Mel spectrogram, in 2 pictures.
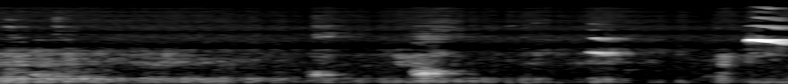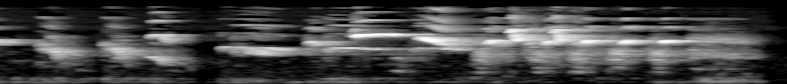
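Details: Chopi blackbirds kept as the owner's own birds, singing: a quiet, low start, then from about four seconds a burst of loud, varied whistled and slurred notes, some rising and some falling, crowding together toward the end.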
